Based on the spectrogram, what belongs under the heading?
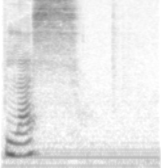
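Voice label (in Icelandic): "bless", Icelandic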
